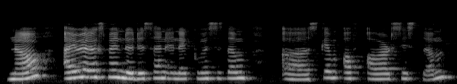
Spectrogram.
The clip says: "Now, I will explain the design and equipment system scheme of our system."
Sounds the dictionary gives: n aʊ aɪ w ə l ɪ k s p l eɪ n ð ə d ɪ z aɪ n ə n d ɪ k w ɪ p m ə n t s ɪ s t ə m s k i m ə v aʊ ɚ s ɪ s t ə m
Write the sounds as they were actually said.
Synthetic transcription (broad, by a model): n aʊ aɪ w ə l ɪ k s p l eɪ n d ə d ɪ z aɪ n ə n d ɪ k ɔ m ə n s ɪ s t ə m s k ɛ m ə f aʊ ɚ s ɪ s t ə m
